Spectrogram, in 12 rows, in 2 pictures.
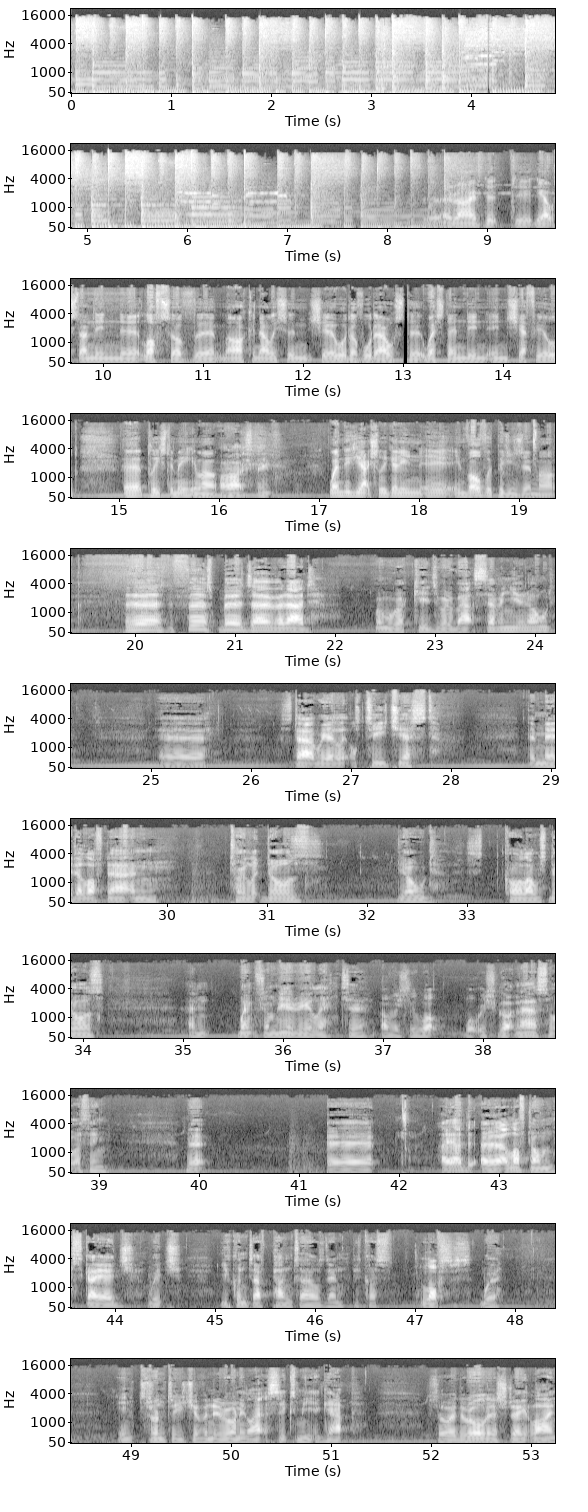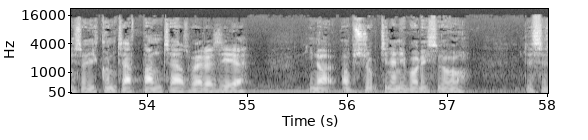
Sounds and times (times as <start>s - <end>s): Speech: 8.4s - 24.2s, 25.1s - 25.6s, 26.3s - 27.9s, 28.8s - 30.0s, 30.6s - 31.6s, 32.3s - 34.2s, 35.0s - 39.1s, 39.9s - 40.1s, 41.3s - 41.8s, 42.4s - 47.9s, 48.9s - 51.3s, 52.0s - 55.0s, 55.6s - 57.2s, 57.8s - 58.0s.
